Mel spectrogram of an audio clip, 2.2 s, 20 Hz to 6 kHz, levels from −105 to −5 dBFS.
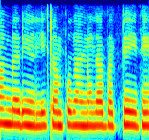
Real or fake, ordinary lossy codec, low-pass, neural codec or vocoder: fake; none; 5.4 kHz; codec, 44.1 kHz, 1.7 kbps, Pupu-Codec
